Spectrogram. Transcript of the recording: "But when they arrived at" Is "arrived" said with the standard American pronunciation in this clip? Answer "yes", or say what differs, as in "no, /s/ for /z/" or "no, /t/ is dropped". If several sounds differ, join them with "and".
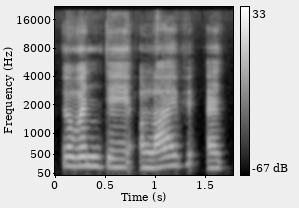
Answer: no, /d/ is dropped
